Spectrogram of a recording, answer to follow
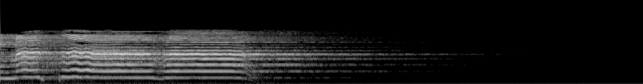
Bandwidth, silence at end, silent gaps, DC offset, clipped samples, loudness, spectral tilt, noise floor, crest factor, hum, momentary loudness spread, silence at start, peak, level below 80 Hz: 5.2 kHz; 2.95 s; none; under 0.1%; under 0.1%; -15 LUFS; -0.5 dB/octave; -85 dBFS; 16 dB; 60 Hz at -85 dBFS; 16 LU; 0 s; -4 dBFS; -74 dBFS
